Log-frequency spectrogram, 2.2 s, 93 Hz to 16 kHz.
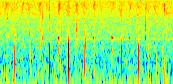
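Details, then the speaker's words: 2007 Maserati Quattroporte, old lower shock bushing damaged by failed strut, rocked by hand: string of light, sharp knocks from heavy play that adds clunking to the shock's; replacement bushing ordered. "there's a lot of play and that will make a lot of clunking on top of the clunking that this shock was doing"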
